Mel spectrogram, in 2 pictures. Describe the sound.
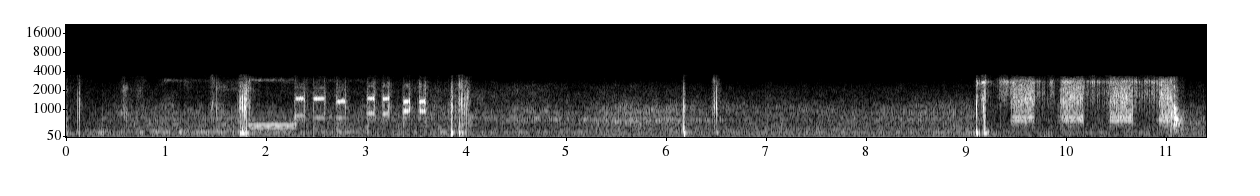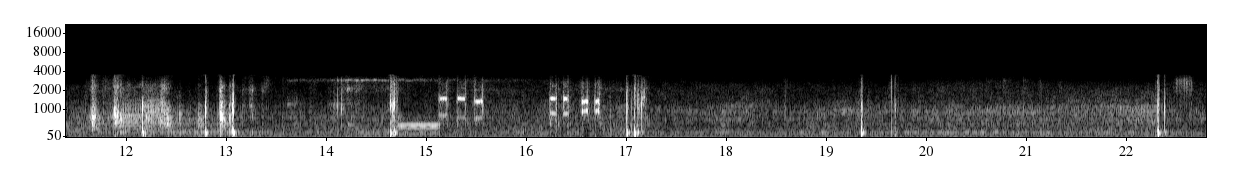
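Telephone number 632-9900 being dialed with tones: short, bright tone bursts arrive in a few quick clusters separated by pauses, over a steady low hum.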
